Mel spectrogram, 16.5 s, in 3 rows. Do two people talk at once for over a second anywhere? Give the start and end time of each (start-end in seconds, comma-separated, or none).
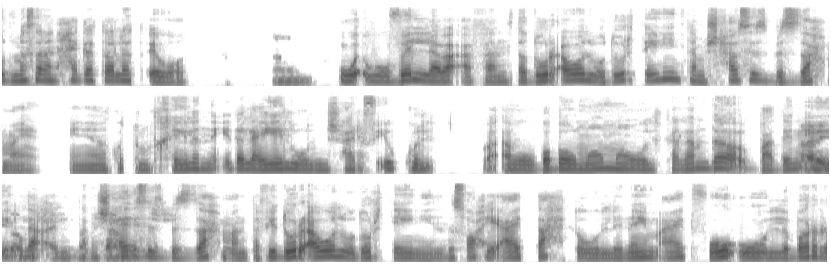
10.8-12.2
